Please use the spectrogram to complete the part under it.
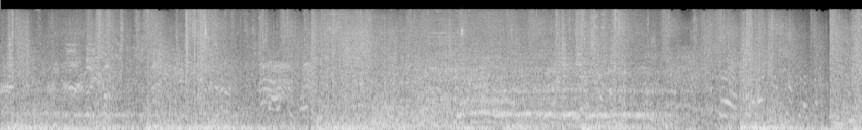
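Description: Monsters shriek and screech.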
